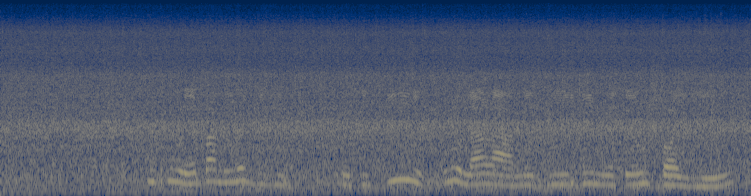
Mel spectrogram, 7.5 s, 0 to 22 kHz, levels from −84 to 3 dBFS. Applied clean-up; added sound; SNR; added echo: none; Water; -3 dB; none.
